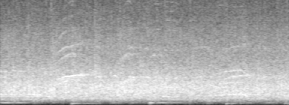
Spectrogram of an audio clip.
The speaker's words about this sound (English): Let's give Stephen a round of applause.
